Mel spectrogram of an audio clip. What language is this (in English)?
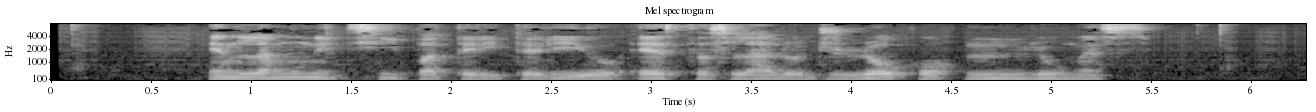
Esperanto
